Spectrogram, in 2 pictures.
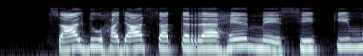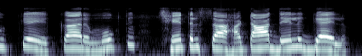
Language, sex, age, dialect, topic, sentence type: Maithili, male, 18-24, Bajjika, banking, statement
